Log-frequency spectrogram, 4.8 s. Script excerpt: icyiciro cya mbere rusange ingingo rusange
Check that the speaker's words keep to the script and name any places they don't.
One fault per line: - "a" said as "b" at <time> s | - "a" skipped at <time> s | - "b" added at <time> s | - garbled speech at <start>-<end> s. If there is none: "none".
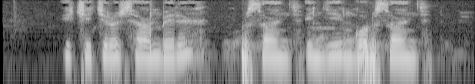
none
